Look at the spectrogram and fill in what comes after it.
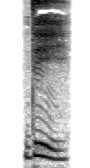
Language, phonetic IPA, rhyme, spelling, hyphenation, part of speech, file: Hungarian, [ˈdiːj], -iːj, díj, díj, noun, Hu-díj.ogg
- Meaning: fee, charge (the amount of money levied for a service)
